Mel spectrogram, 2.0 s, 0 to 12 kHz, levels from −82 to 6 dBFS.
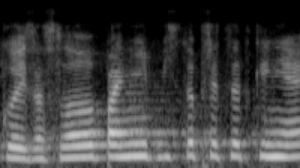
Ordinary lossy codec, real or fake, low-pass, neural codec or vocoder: Opus, 16 kbps; real; 7.2 kHz; none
